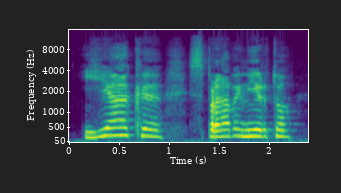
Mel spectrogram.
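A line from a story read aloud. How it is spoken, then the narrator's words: Falsely cheerful question. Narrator (Ukrainian): нещирим радісним голосом запитала Герміона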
